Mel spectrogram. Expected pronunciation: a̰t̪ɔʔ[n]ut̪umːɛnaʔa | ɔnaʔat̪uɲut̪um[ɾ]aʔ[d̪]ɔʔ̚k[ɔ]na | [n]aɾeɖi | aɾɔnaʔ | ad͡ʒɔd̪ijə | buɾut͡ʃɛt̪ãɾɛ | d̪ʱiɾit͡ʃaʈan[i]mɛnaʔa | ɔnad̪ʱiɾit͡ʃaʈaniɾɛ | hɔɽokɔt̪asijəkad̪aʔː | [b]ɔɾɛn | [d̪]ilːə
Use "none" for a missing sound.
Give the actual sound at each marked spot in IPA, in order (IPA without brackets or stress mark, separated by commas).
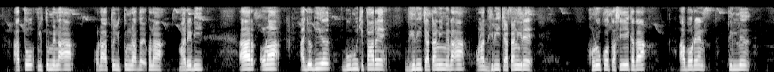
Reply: ɲ, ɾ, d̪, ɔ, m, i, b, t̪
